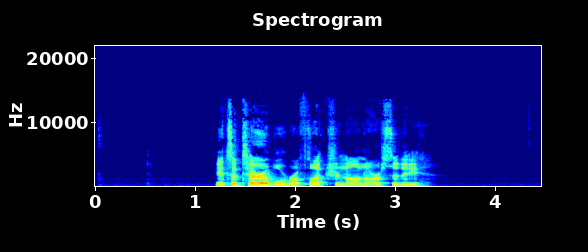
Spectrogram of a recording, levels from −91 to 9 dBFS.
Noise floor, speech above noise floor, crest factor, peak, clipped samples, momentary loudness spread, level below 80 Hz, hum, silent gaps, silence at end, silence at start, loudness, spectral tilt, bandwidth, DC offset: -80 dBFS; 54 dB; 24 dB; -6 dBFS; under 0.1%; 13 LU; -70 dBFS; none; none; 1.2 s; 1.2 s; -26 LUFS; -5 dB/octave; 14 kHz; under 0.1%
